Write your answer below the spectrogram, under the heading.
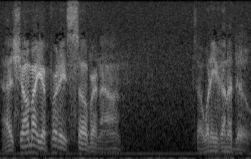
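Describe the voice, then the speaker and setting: Western marshal, extremely deep, forceful, plain-spoken, steady, reassuring, old hissy radio drama. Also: male voice, fairly quick, heavily acted, low-quality recording.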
